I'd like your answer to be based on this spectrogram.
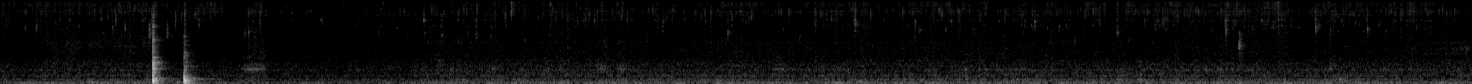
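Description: Water runs steadily from a sink tap while soap is used to scrub etching cream off an etched surface, a soft continuous flow with a couple of brief knocks near the start.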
